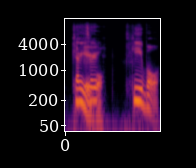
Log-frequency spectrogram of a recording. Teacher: You don't say table with equal force on both halves. You punch the first part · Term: word stress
